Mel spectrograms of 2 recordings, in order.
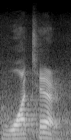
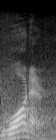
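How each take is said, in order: First: The middle consonant is a crisp T sound. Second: The middle consonant is a soft D-like sound. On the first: The speaker calls it wrong. "Not water" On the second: The speaker calls it right. "It's more of a D sound rather than a T sound"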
